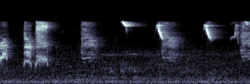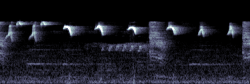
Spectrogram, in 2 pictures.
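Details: Long-tailed shrike song, used as a lure recording to prompt a reluctant bird to sing: a rapid, uneven run of sharp high chirps and short downslurred whistles, some notes paired, with a faint low rumble underneath.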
